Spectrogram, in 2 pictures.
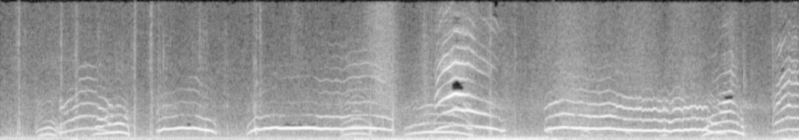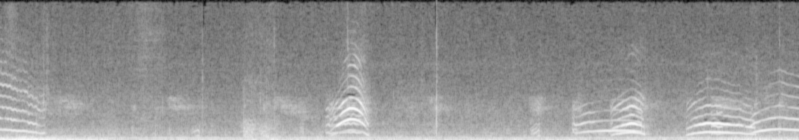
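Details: Street-living stray cat family: a mother cat defending her kittens from anyone approaching. Many high, arched meows in quick bursts, some long and wavering, spread through sixteen seconds with a constant background hum.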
